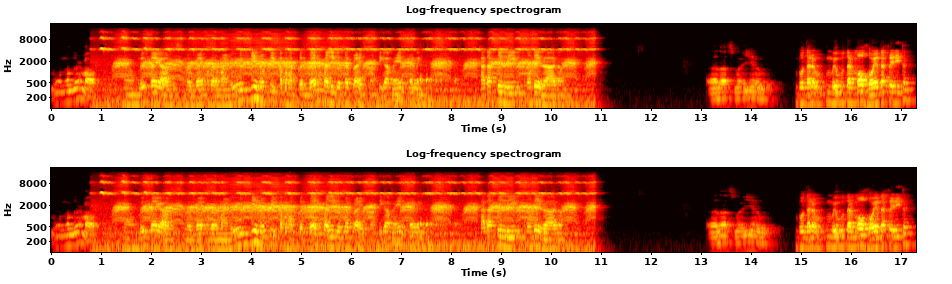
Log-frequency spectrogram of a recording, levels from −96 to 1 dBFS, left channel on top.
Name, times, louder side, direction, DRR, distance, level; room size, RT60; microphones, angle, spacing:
voice 1, 0.0-0.9 6.8-7.7 8.1-8.2 13.1-14.4 15.7-15.8, left 2 dB, 80° left, 4 dB, 3.0 m, -35 dB
sound 1, 0.8-10.9, left 1 dB, 5° left, 0.9 m, -27 dB
voice 2, 1.4-7.4 8.6-10.3 14.9-17.1, left 2 dB, 60° left, 6 dB, 4.3 m, -28 dB
18.5 x 9.7 x 5.1 m, 0.43 s
head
